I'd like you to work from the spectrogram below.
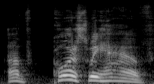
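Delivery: lightly voiced snow boy, playing along. A narrator's reading. Snow boy answers snow woman.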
